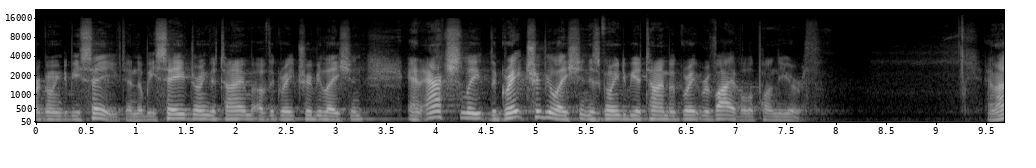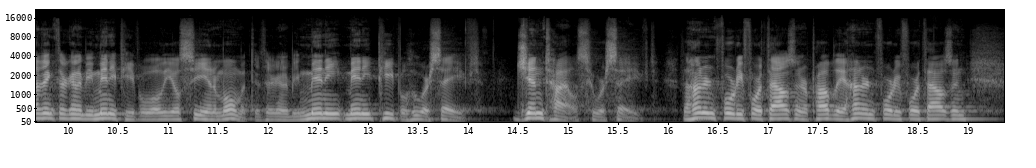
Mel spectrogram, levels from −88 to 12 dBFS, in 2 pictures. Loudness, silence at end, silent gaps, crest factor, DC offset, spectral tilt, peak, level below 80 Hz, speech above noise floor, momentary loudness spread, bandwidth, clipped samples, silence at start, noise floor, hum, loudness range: -24 LUFS; 0 s; none; 22 dB; under 0.1%; -5 dB/octave; -2 dBFS; -76 dBFS; 43 dB; 13 LU; 16 kHz; under 0.1%; 0 s; -68 dBFS; none; 5 LU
